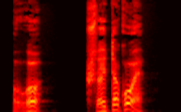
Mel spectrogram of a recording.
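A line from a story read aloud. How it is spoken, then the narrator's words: Exclaimed. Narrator (Russian): воскликнул жандарм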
